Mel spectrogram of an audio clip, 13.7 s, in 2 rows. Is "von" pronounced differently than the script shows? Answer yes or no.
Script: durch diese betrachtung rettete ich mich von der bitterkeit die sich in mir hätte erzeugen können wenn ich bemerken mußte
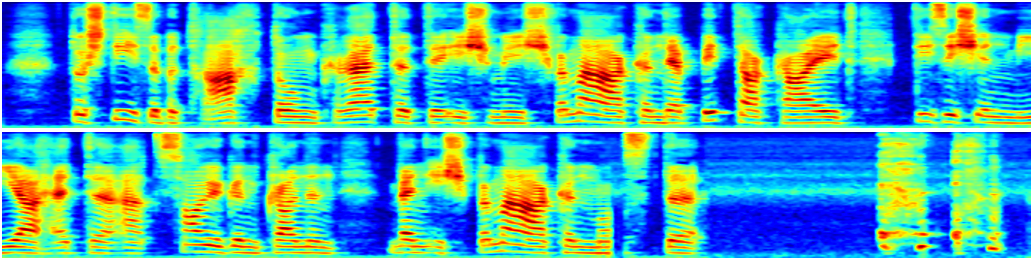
yes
